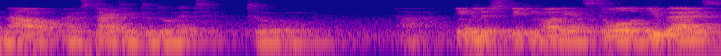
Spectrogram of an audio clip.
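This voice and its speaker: With long, frequent pauses and monotone, flat intonation, a man in a Russian accent speaks amid audible room echo. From Israel. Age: 20s. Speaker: spiritual teacher. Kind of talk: live stream Q&A. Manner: casual, conversational.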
